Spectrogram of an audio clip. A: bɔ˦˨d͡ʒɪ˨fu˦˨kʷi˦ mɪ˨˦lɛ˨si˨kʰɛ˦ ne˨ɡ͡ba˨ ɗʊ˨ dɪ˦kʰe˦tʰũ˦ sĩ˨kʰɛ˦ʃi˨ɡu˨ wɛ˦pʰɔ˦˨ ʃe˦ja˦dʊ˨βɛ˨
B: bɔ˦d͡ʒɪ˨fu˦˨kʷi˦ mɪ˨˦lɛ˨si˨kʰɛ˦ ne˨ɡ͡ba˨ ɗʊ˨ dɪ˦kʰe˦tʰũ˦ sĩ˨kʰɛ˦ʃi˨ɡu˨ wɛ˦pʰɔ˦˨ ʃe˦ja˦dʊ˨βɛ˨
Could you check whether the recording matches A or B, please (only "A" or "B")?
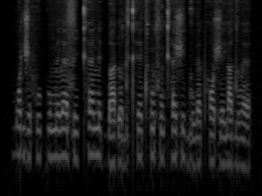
B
